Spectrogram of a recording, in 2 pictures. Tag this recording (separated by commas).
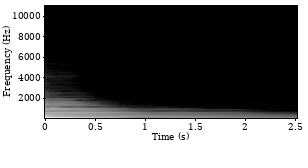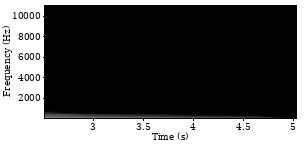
Music, Bowed string instrument, Musical instrument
